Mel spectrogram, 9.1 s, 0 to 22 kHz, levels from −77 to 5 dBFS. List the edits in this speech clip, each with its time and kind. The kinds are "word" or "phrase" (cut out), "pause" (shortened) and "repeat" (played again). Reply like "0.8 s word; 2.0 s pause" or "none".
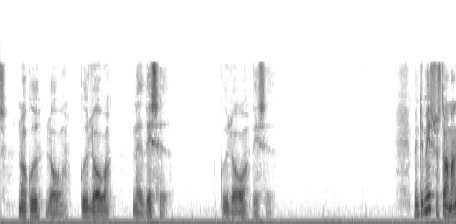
5.0 s word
